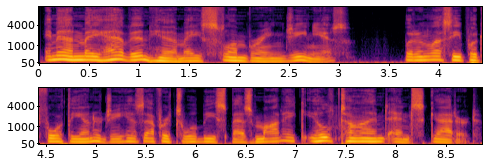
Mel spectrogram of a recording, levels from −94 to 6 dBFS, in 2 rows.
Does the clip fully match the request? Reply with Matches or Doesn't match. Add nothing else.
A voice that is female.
Doesn't match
